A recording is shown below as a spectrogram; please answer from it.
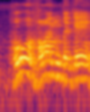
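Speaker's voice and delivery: put-on European accent. Speaker retelling his father's question on a phone call, in a european accent. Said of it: "He had that good European accent".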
